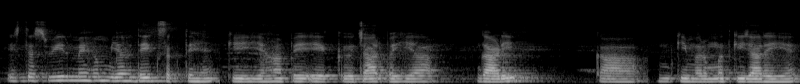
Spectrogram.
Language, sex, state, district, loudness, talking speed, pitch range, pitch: Hindi, male, Uttar Pradesh, Varanasi, -27 LUFS, 165 wpm, 130-150 Hz, 135 Hz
